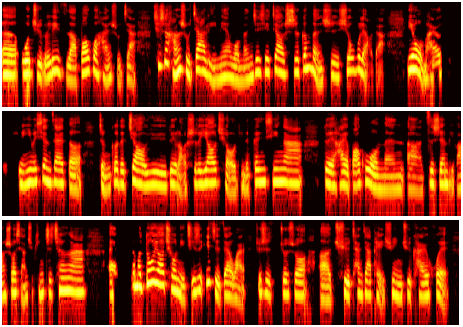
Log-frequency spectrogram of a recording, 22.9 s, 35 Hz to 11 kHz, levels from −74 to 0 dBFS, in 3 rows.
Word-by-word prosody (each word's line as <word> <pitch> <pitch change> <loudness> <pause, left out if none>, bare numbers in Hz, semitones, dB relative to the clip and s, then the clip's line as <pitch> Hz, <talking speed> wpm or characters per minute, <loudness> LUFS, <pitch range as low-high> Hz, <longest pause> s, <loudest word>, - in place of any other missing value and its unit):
呃， 210 -1 +6 0.2
我 220 +1 +7
举 200 -4 0
个 - - -2
例 240 +5 +2
子 170 -7 -5
啊， 150 -1 +1
包 230 +11 +3
括 250 -2 +1
寒 180 -4 -5
暑 - - -9
假， - - -7 0.3
其 335 - -1
实 400 +4 +3
寒 240 - +4
暑 250 -7 +2
假 260 +4 +3
里 170 -7 -4
面 180 +2 -2
我 160 - -1
们 160 +5 -4
这 235 - +1
些 240 +1 0
教 240 -2 +1
师 235 +2 +1
根 290 +4 +2
本 180 - 0
是 180 +5 -3
休 255 +8 -1
不 270 - -1
了 220 - -2
的。 - - -11 0.4
因 275 +2 +7
为 270 - +7
我 - - +3
们 - - -3
还 170 - -3
要 180 - -4 0.7
对， 205 -2 -1
因 220 +3 +2
为 225 - +2
现 230 0 +1
在 215 -2 0
的 165 -5 -2 0.3
整 165 -3 -1
个 220 - +1
的 200 - 0
教 200 -2 +2
育， 190 -1 0
对 200 0 +1
老 - - -5
师 210 - -5
的 205 - +1
要 215 +1 +2
求， 175 -10 -3
你 - - -8
的 155 - -5
更 225 +6 +1
新 230 0 +1
啊， 215 0 -1 0.3
对， 200 -4 +3
还 195 +1 -3
有 185 - +2
包 190 +3 0
括 205 -4 +3
我 - - -1
们， 155 0 -6
呃， 150 -2 -7
自 210 - -1
身 205 +1 0
比 210 - -9
方 165 +3 -4
说 205 +2 +1
想 155 -6 -4
去 200 - -9
评 195 -2 -4
职 200 -2 -2
称 230 +3 +2
啊， 215 -1 +2 0.4
哎， - - +1 0.3
那 305 - +2
么 290 -1 +7
都 350 +6 +7
要 330 -3 +7
求 265 -7 +2
你 155 -9 +1
其 195 +9 -1
实 240 +2 +1
一 370 - +2
直 175 - +1
在 180 -1 0
完 155 - -3 0.2
就 - - -5
是 195 -3 -3
就 195 -1 -1
是 190 - -6
说， 185 -2 0 0.2
呃， 145 -1 0
去 185 +3 0
参 195 +1 -4
加 195 -2 -1
培 185 0 -6
训， 180 -4 -3
去 180 +2 -4
开 175 0 -3
会。 185 +1 -2
205 Hz, 280 characters per minute, -20 LUFS, 180-230 Hz, 0.7 s, 我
